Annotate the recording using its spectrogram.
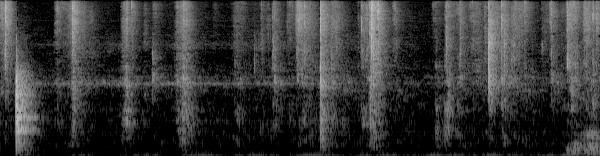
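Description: Quiet, scattered clicks, taps and rustles of hands handling a masking-tape roll and a paper-and-CD zoetrope with a pencil taped through its middle. The tape roll is set down on a wooden table, and the sharpest click comes just after the start.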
